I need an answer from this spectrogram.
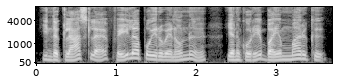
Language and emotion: Tamil, fearful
